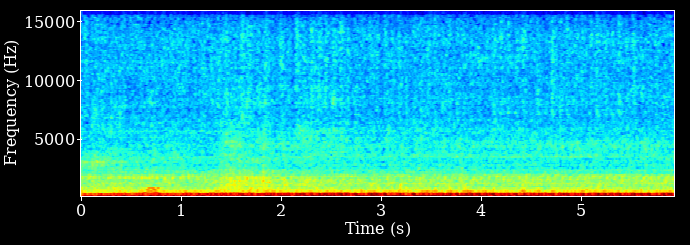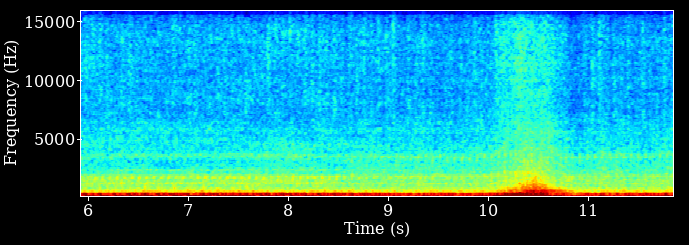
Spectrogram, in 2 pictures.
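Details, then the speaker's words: Yamaha R1 after a new starter motor was fitted; it previously would not crank, or would not start once hot. Now it cranks and catches cleanly into a steady, even beat. Normal start; a fuel pump relay issue remains. "uh swapped it in the bike cranks beautifully now"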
